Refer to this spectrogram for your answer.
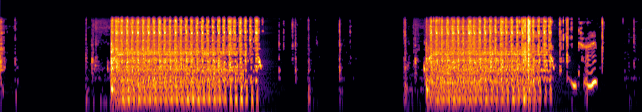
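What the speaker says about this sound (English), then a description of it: "I'm just going to run a stitch down this one" A home sewing machine stitches a quilt block seam for a February quilt-along. It runs in two steady bursts of rapid, close mechanical stitching, each about three seconds long, with small handling clicks and rustles between and after them.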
